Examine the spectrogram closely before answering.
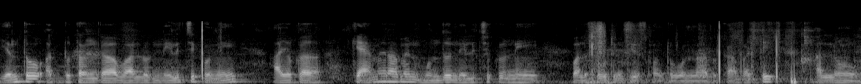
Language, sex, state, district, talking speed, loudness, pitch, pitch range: Telugu, male, Andhra Pradesh, Manyam, 110 wpm, -28 LUFS, 90 Hz, 85-105 Hz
